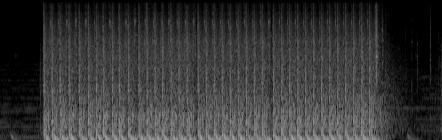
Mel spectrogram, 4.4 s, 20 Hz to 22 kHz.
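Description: Rapid single-fire shots from an MTZ-762 rifle in Warzone 3, a dense, loud, evenly spaced string of gunfire lasting about three and a half seconds, then stopping abruptly, with no voices.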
